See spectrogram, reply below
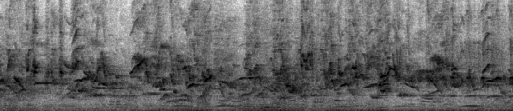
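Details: An Oriental magpie-robin at a songbird contest, the winning champion bird, pours out a dense, nonstop run of bright chirps, whistles and scratchy notes, high-pitched and varied, with no pauses.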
